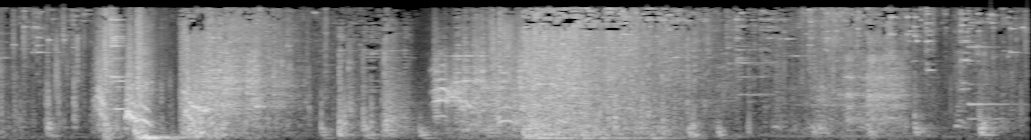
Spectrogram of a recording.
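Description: Film fight soundtrack: glass shattering and furniture crashing as two fighters are thrown about a room, with music under it. There is a short crash about a second in and a longer stretch of breaking and debris from about halfway.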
